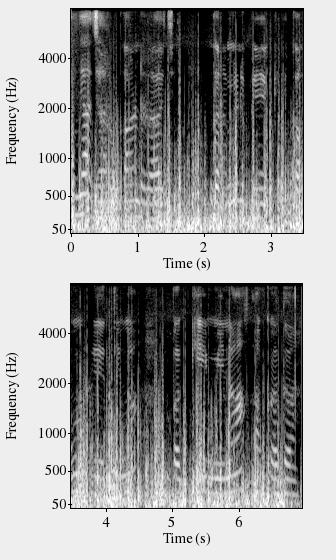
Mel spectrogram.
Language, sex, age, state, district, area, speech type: Santali, female, 18-30, Jharkhand, Seraikela Kharsawan, rural, read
